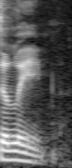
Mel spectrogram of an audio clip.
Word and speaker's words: Eline: It's a vowel sound. It's either Eileen or Eline. – I would take both answers because it's Eline.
